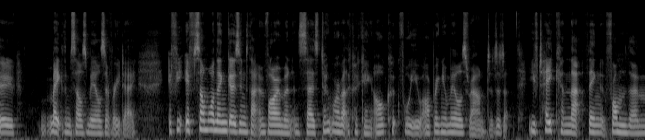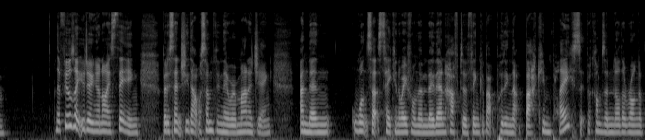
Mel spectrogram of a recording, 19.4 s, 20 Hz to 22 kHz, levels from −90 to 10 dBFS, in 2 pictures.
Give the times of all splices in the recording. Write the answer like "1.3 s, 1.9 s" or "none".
none

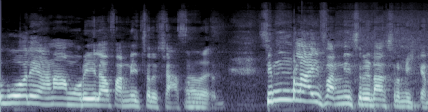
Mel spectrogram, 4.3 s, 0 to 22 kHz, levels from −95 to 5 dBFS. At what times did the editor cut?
none

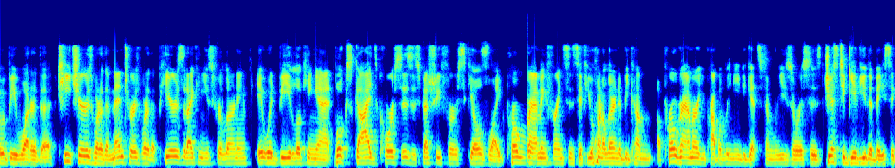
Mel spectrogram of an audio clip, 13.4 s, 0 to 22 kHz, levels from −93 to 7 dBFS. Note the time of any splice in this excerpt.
3.7 s, 5.0 s, 12.3 s

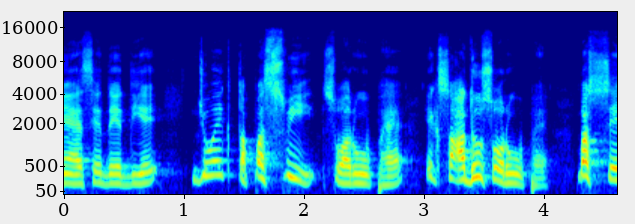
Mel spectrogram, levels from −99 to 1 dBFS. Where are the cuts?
none

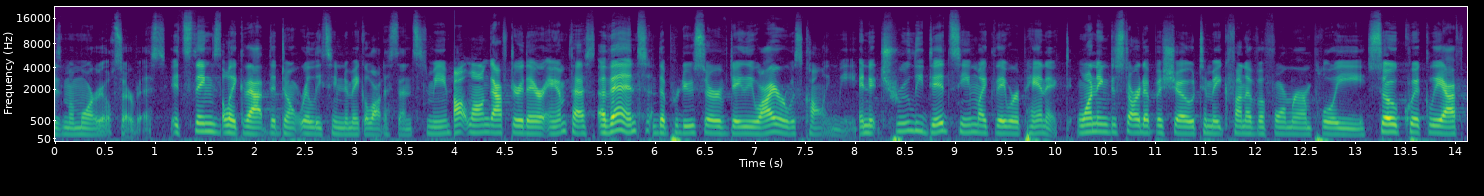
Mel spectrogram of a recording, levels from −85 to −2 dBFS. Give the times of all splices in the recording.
1.6 s, 3.9 s, 5.4 s, 5.9 s, 10.1 s, 13.1 s

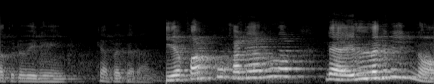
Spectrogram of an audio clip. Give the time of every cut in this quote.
1.5 s

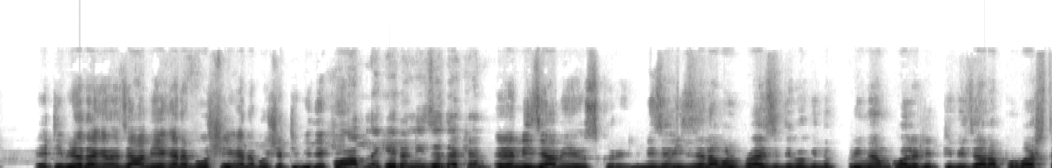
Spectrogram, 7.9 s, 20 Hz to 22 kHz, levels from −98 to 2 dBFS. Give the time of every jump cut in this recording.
5.0 s

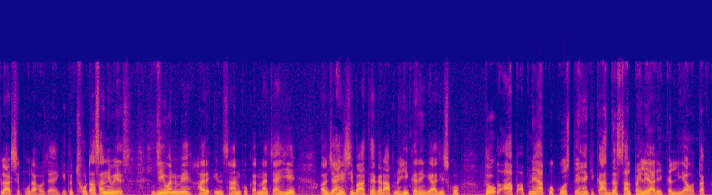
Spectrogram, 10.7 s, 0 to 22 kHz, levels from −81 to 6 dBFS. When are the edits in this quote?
7.6 s

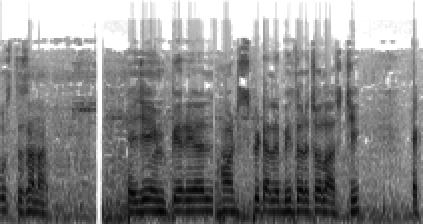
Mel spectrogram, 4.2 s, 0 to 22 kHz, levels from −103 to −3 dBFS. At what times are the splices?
0.9 s, 2.2 s

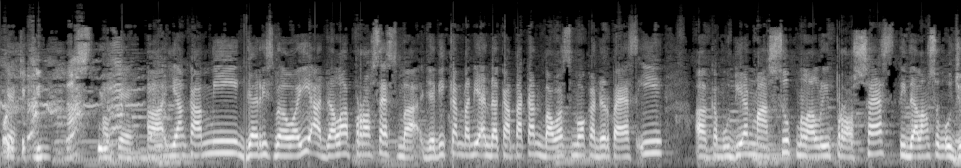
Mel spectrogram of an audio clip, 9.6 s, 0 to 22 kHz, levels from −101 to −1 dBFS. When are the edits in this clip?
none

